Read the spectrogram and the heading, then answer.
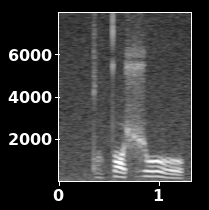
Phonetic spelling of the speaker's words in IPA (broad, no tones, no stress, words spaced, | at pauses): tˤe̤t̪ɒʃ ʒo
